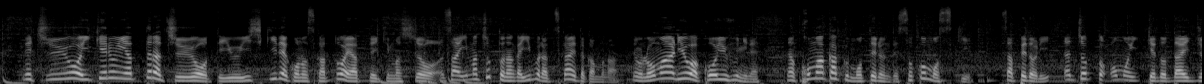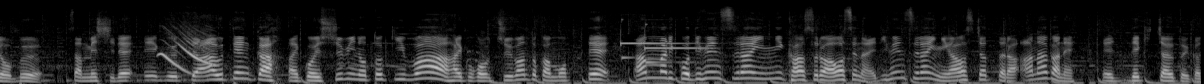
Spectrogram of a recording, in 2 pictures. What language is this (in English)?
Japanese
